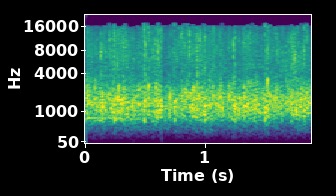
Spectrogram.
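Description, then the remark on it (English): A crowd claps steadily after hearing of a 26th wedding anniversary, a loud, dense wash of applause holding constant for a couple of seconds with no voices standing out. “And don't applaud.”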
